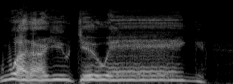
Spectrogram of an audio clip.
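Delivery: acted-out gut-wrenching, very high, drawn-out scream. Retelling a man's yell overheard from outside, imitating a gut-wrenching scream. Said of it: "Gut wrenching scream".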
